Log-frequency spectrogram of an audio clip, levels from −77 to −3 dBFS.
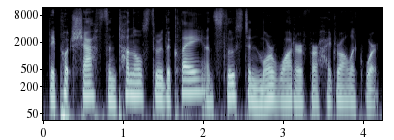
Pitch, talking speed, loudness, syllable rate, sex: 105 Hz, 225 wpm, -22 LUFS, 5.2 syllables/s, male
